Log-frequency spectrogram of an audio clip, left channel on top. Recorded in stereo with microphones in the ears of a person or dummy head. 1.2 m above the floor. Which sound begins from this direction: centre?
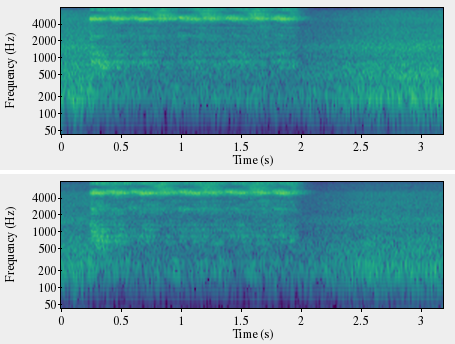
Writing, at 0.2 s.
